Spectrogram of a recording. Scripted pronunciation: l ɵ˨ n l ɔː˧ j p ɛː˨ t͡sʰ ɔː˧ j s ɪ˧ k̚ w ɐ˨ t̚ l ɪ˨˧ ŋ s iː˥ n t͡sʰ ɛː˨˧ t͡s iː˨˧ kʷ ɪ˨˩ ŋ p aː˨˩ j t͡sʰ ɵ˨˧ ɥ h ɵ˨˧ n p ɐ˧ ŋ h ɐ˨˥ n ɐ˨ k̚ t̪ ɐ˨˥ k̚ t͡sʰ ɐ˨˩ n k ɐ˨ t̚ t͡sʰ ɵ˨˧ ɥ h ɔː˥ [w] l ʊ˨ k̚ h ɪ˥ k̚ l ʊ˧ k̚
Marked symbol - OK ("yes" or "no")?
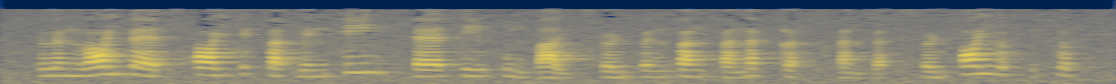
no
